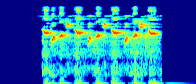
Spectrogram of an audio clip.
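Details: Goldfinch song: a quick run of about ten high, slurred notes, each dipping then rising, delivered in a bright twittering burst lasting about a second and a half against a quiet background.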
